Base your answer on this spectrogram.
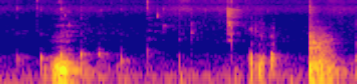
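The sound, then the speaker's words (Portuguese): Someone takes a sip of water: a glass knocks lightly, soft slurping and gulping follow, and a final louder swallow comes after a short pause. No one speaks. “Pá, olha, vou dar aqui um golo de água, se me permitem.”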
